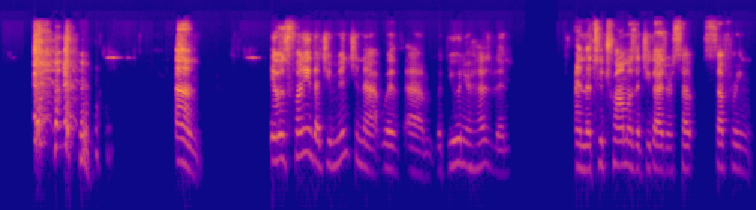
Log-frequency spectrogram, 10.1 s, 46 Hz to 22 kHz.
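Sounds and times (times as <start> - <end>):
harsh coughing from a tickle in the throat: 0.4 - 1.5
speech: 0.8 - 1.5, 2.4 - 2.8, 3.6 - 6.9, 7.7 - 10.0.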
